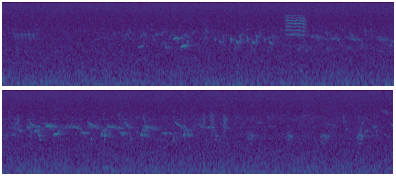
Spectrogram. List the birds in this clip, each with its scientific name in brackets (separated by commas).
Pale White-eye (Zosterops flavilateralis), White-browed Robin-Chat (Cossypha heuglini), Gray-backed Camaroptera (Camaroptera brevicaudata), Common Bulbul (Pycnonotus barbatus), White-bellied Go-away-bird (Corythaixoides leucogaster), Northern Puffback (Dryoscopus gambensis), Red-faced Crombec (Sylvietta whytii)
